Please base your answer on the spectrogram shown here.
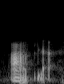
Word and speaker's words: hablar: your English H, while the actual H, the H in Spanish, which is he, is just silent. So that's why if we're talking about hacer, it would be hacer, not hacer. Or in the last video when we were talking about hablar, it wouldn't be hablar, it would be hablar.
